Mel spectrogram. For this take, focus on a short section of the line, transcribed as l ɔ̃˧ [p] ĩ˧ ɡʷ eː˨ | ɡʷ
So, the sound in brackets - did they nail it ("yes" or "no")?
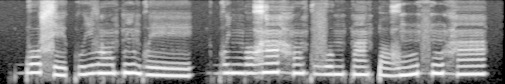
yes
